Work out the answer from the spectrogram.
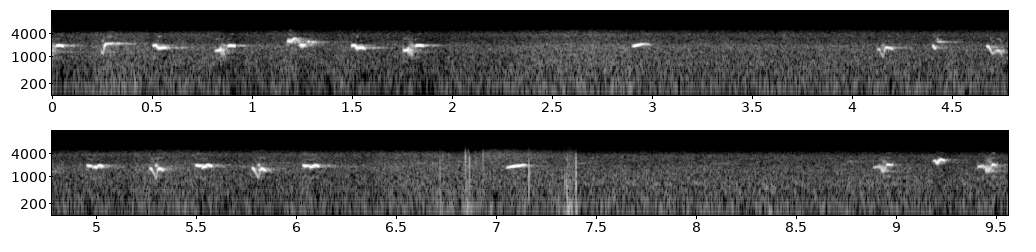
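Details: Trucuk, the sooty-headed bulbul: bursts of quick whistled chirps, short rising and falling slurs in clusters separated by quieter gaps, with a brief thud near the end.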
